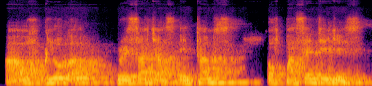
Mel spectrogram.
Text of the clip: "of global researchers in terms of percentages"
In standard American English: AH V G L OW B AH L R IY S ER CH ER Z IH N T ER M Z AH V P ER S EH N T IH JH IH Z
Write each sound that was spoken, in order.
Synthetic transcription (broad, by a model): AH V G L OW B AH L R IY S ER CH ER S IH N T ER M S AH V P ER S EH N T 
